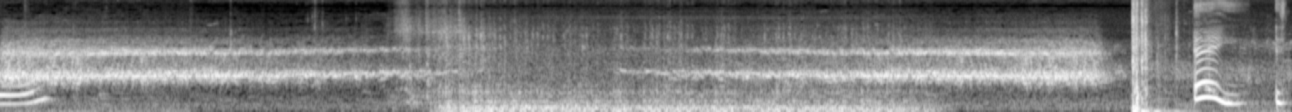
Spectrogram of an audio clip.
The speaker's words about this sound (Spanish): ¿Estás bien? ¿Tenés una cara de susto? Fue solo un auto.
